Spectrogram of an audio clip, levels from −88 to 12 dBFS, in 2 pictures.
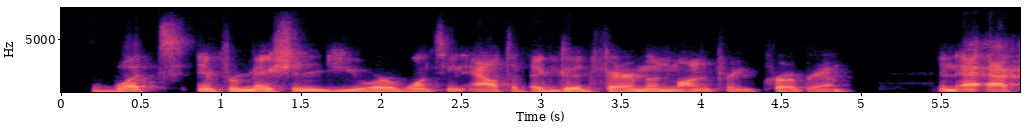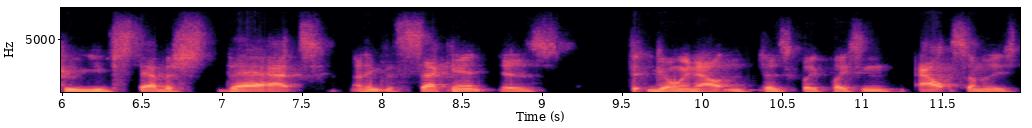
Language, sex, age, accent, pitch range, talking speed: English, male, 30-49, American, 110-125 Hz, 165 wpm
